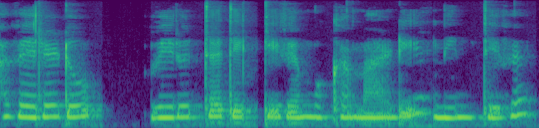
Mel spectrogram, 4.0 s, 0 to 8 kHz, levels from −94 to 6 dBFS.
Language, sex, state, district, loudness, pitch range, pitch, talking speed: Kannada, female, Karnataka, Bangalore, -19 LUFS, 255-270 Hz, 260 Hz, 90 wpm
